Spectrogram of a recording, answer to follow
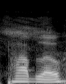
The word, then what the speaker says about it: Pablo: I said Pablo. Did you? Okay, I thought you said Paulo. That's fine. Pablo Francisco? I forgot the L. Pablo. I forgot the B. Not forgot the B. Paulo. It's Pablo.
